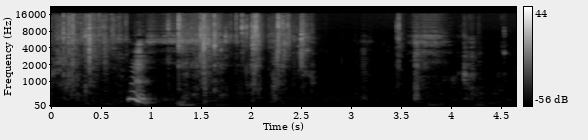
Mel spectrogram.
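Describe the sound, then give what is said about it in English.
Chewing on a toffee caramel bar covered in chocolate, with soft crunching, smacking bites and crinkling between a few faint pauses, all quiet and close to silence at times. “Get ASMR of me eating. If you don't like it, please turn this episode off.”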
